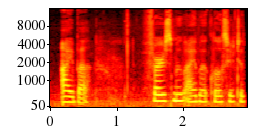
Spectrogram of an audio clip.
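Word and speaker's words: Aiba: I already forgot how to pronounce her name. Iba.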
